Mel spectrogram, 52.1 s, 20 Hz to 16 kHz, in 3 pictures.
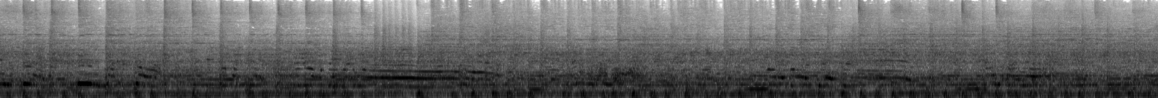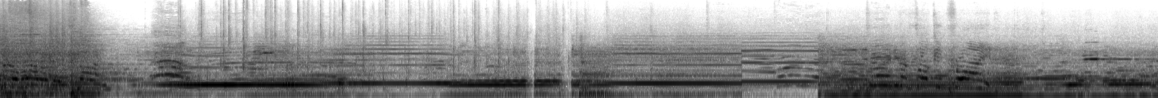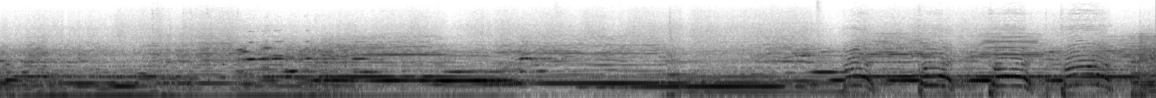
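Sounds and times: electric guitar droning: 0.0s - 52.0s
punk band playing: 0.0s - 52.0s.

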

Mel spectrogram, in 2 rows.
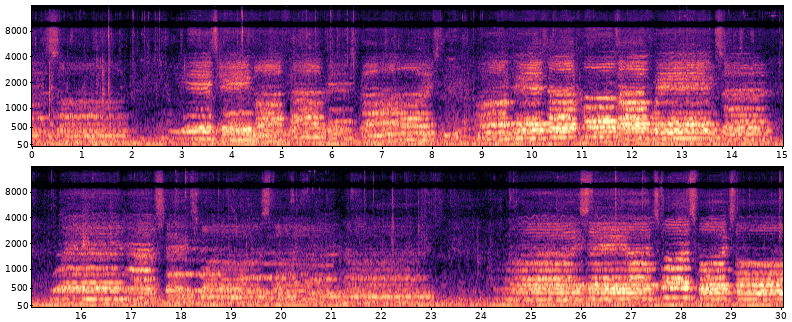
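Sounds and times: choir singing a carol: 0.0s - 23.4s, 24.2s - 30.0s.

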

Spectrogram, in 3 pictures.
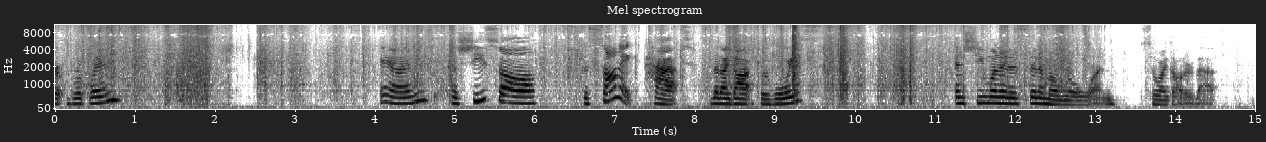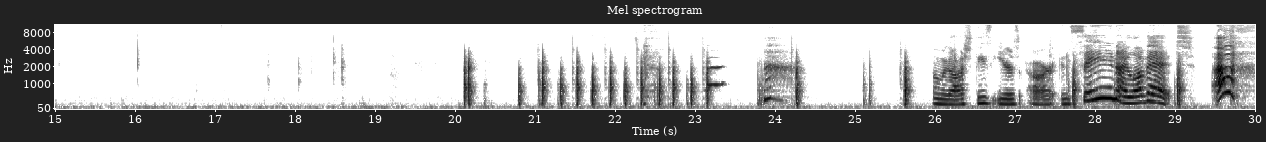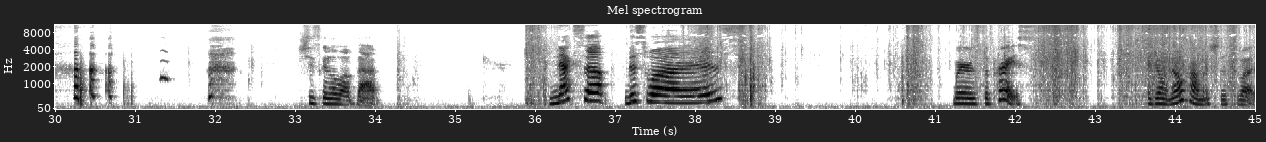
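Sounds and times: packaging crinkling: 0.0s - 13.4s, 35.9s - 45.0s.

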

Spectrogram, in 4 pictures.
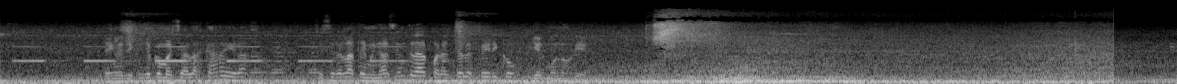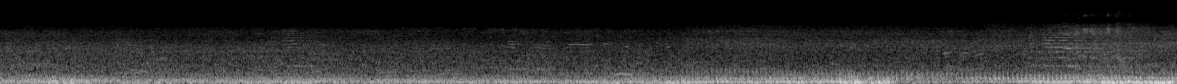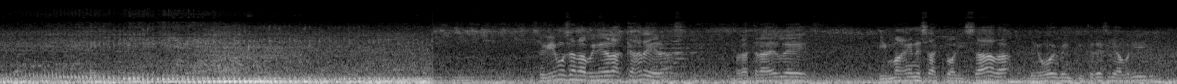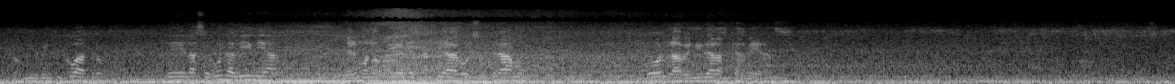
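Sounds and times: cars and vans passing: 0.0s - 47.0s
low traffic rumble: 0.0s - 47.0s.

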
